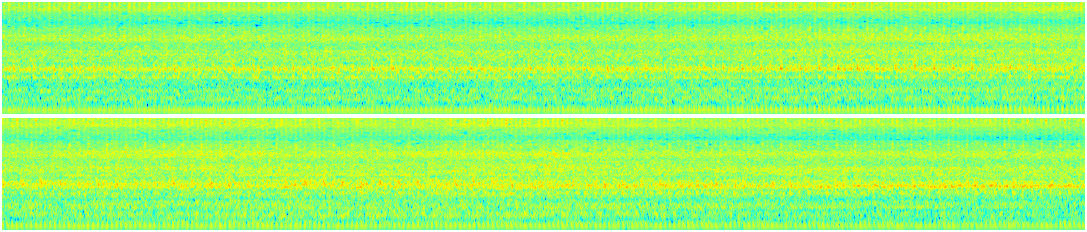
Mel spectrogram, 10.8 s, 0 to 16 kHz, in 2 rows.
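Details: 2012 Scion xD idling after the serpentine belt, which had fallen off, was refitted: steady, even idle hum with no belt squeal or chirp; engine and accessory drive quiet and healthy.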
